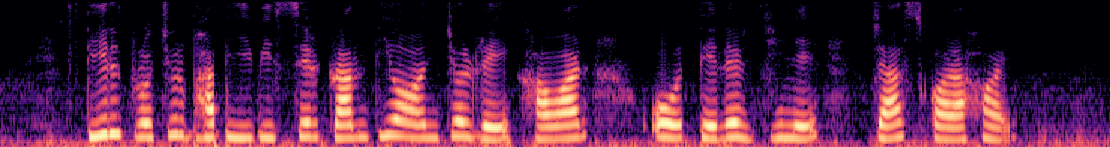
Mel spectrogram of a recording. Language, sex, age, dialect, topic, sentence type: Bengali, male, 18-24, Western, agriculture, statement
